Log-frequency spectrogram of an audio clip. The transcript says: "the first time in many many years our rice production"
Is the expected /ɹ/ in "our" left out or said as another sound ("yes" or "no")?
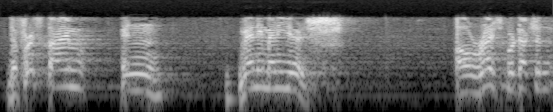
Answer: yes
